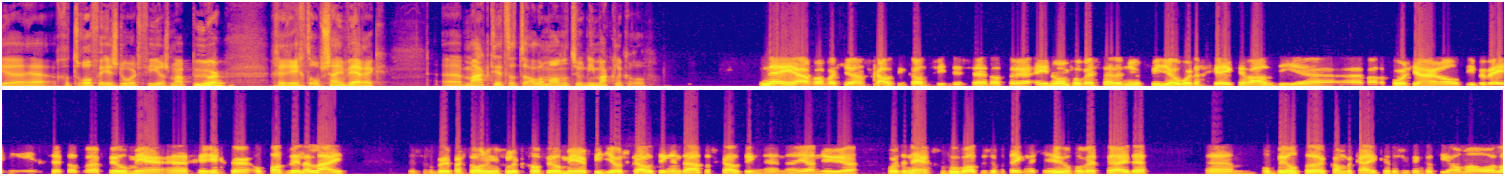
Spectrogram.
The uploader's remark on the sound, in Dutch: Gaat telefonisch in gesprek. Het stadion is leeg.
